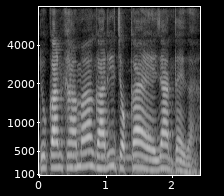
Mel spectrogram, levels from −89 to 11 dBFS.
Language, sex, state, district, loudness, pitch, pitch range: Wancho, female, Arunachal Pradesh, Longding, -19 LUFS, 210 Hz, 190-220 Hz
